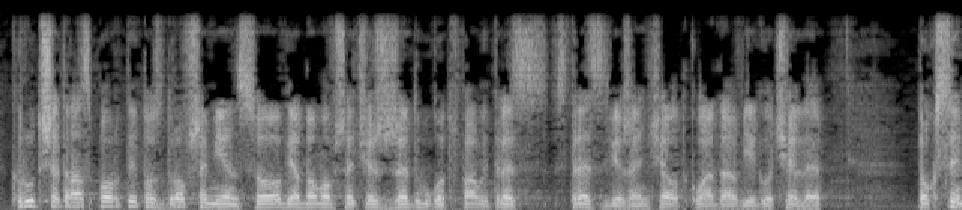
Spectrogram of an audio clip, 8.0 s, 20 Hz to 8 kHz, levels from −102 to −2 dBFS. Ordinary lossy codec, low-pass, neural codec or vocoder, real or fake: none; 7.2 kHz; vocoder, 24 kHz, 100 mel bands, Vocos; fake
